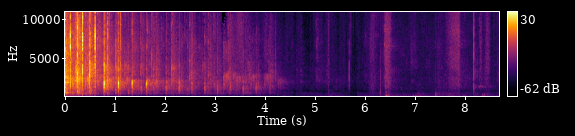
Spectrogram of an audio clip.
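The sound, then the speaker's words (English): Audience applause welcoming a band about to sing Nepali songs, a loud burst of many hands clapping that thins and fades out over about four seconds, leaving near quiet with a few scattered faint sounds. “All right, big hand for Nando.”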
